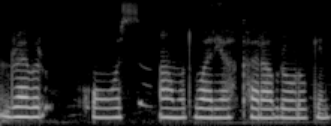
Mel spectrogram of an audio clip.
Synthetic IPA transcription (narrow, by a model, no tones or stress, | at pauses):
ɖɾaːjʋəɾ | oːsaːmot̪ʋaːɾijakʰɐɾaːbɾoːɽoːkɪn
